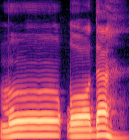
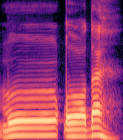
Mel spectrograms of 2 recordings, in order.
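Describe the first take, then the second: The two takes are said the same way.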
